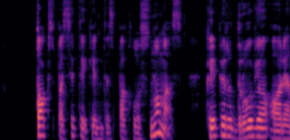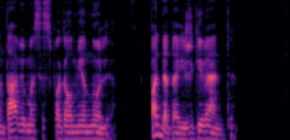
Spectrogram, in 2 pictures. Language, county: Lithuanian, Kaunas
